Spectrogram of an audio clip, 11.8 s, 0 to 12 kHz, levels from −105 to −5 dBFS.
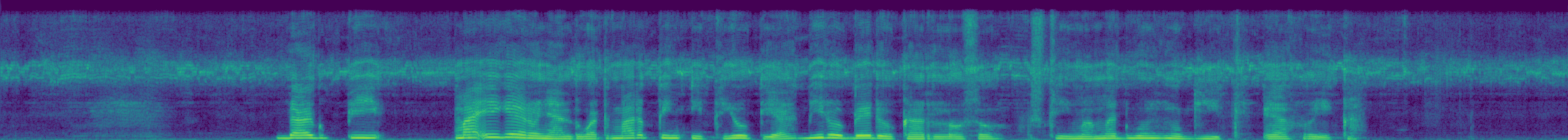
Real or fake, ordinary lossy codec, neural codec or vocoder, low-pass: fake; none; codec, 44.1 kHz, 3.4 kbps, Pupu-Codec; 10.8 kHz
